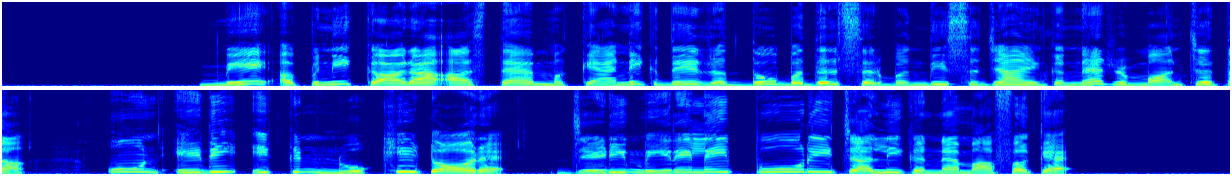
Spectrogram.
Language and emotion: Dogri, happy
